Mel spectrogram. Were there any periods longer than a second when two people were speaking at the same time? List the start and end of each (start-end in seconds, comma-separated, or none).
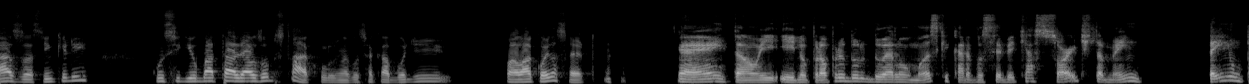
none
